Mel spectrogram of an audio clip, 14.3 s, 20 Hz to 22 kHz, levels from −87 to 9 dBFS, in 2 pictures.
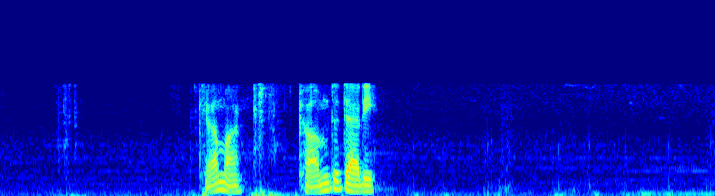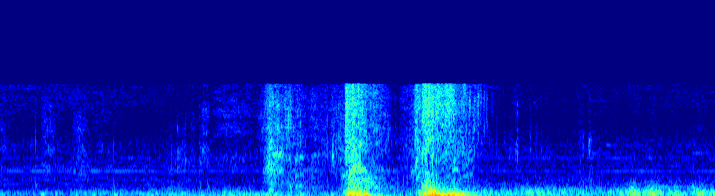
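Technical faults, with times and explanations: No technical faults can be heard anywhere here.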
